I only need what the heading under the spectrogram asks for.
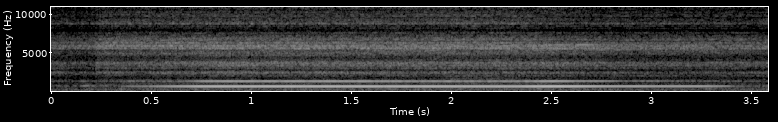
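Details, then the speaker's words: Coolant expansion tank radiator cap on a test rig with a pressure regulator and boost gauge: a clear steady whistle and airy hiss as the cap's relief valve vents at about 22 psi. "now we can hear a pretty big leak so that's a cap working normally in venting pressure at about 21 22 psi"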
